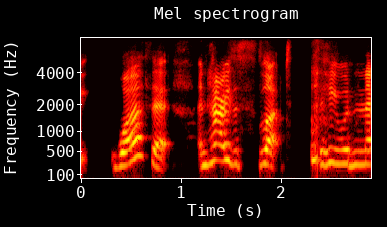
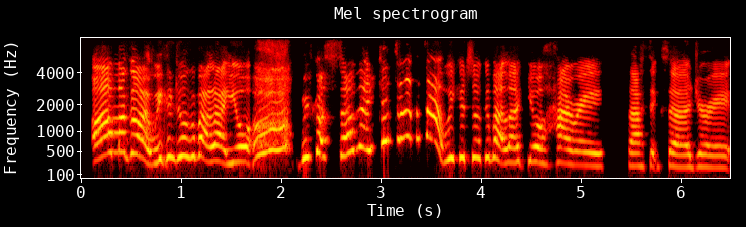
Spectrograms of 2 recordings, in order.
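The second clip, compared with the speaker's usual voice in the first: manic; 6 semitones higher than usual. Real, not acted. Excitedly lists topics to discuss.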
